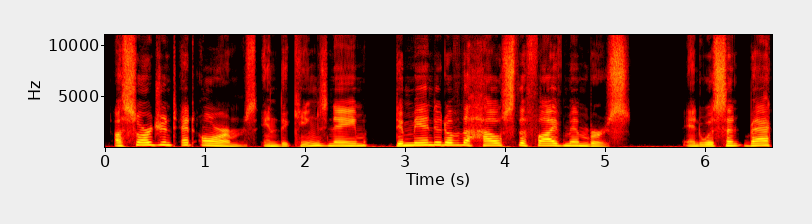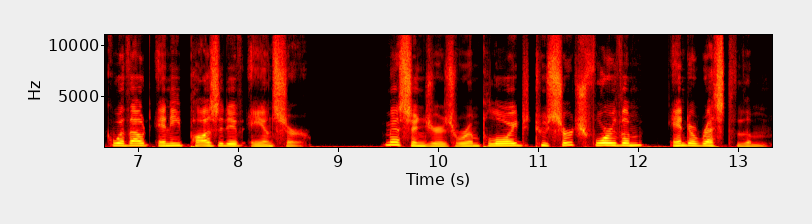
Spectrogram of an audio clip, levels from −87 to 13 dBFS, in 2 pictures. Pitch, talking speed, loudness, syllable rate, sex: 180 Hz, 150 wpm, -19 LUFS, 4.4 syllables/s, male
